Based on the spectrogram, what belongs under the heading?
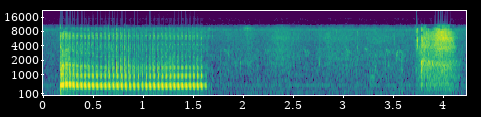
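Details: A crested barbet calls in the background during an afternoon safari drive in the Djuma/Sabi Sand area on 14 July 2016, as antelope cross a road: a fast, purring trill on one steady mid pitch for about 1.5 seconds, then a short rustling burst.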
